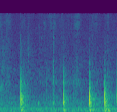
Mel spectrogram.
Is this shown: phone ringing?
no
